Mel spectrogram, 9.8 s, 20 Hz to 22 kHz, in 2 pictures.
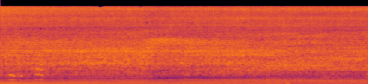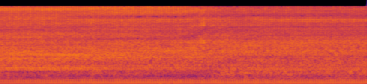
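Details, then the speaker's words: Gentron 10,000 W dual-fuel generator (GG10020GL) that would run only on propane, fixed by disconnecting the carburetor fuel solenoid wires: now running on gasoline with a steady, even drone, no misses or knocks. "all right so check it out it's running on gas"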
